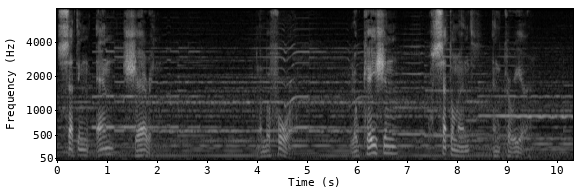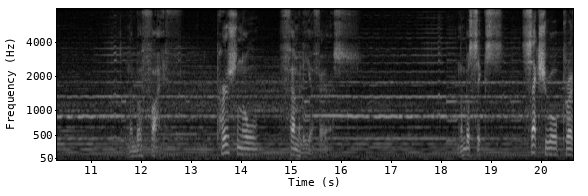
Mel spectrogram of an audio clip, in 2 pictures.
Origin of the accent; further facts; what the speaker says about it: Netherlands; I am from the Netherlands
